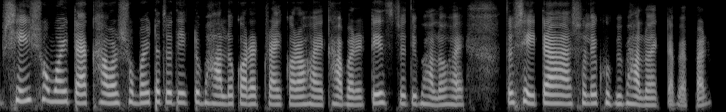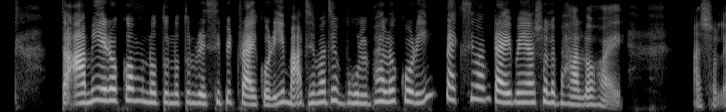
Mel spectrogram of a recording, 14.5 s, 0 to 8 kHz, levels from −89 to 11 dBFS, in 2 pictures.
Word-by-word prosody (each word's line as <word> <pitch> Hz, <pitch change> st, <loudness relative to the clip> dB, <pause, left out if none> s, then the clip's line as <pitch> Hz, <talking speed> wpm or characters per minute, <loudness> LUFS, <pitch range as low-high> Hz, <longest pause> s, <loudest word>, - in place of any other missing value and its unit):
সেই 300 Hz, +1 st, +3 dB
সময়টা 285 Hz, -5 st, +2 dB, 0.2 s
খাওয়ার 245 Hz, -1 st, +2 dB
সময়টা 260 Hz, +1 st, 0 dB
যদি 260 Hz, 0 st, 0 dB
একটু 265 Hz, +2 st, -2 dB
ভালো 225 Hz, 0 st, +1 dB
করার 220 Hz, -1 st, +2 dB
ট্রাই 205 Hz, -1 st, 0 dB
করা 205 Hz, 0 st, +3 dB
হয় 200 Hz, -1 st, 0 dB
খাবারের 200 Hz, -1 st, -1 dB
টেস্ট 245 Hz, 0 st, 0 dB
যদি 220 Hz, -1 st, -4 dB
ভালো 200 Hz, -1 st, -3 dB
হয়। 200 Hz, 0 st, -2 dB, 0.4 s
তো 255 Hz, -, -1 dB
সেইটা 245 Hz, -2 st, +3 dB, 0.2 s
আসলে 235 Hz, +1 st, -4 dB
খুবই 225 Hz, -3 st, -4 dB
ভালো 195 Hz, -2 st, +1 dB
একটা -, -, -8 dB
ব্যাপার। -, -, -5 dB, 0.8 s
তো -, -, +2 dB, 0.2 s
আমি 270 Hz, +5 st, +4 dB
এরকম 315 Hz, 0 st, +4 dB, 0.2 s
নতুন, 255 Hz, 0 st, -3 dB
নতুন 250 Hz, +1 st, -6 dB
রেসিপি 270 Hz, +4 st, -5 dB
ট্রাই 215 Hz, -3 st, +5 dB
করি। 200 Hz, 0 st, 0 dB, 0.2 s
মাঝে, 245 Hz, -, -1 dB
মাঝে 305 Hz, +4 st, 0 dB
ভুলভালও 265 Hz, +4 st, 0 dB
করি। 265 Hz, -3 st, +2 dB, 0.3 s
মেক্সিমাম 340 Hz, 0 st, -2 dB
টাইমে 260 Hz, -1 st, +5 dB
আসলে 265 Hz, -1 st, -2 dB
ভালো 205 Hz, 0 st, +1 dB
হয় -, -, -4 dB, 0.8 s
আসলে। -, -, -11 dB
250 Hz, 170 wpm, -25 LUFS, 220-275 Hz, 0.8 s, ট্রাই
